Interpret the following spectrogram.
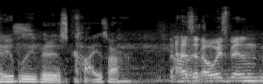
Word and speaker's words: Caesar: believe it is Kaisar. Has it always been mispronounced as Caesar? Like, Yeah, it's always been mispronounced as Caesar. Caesar's the English way instead of the Latin way.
